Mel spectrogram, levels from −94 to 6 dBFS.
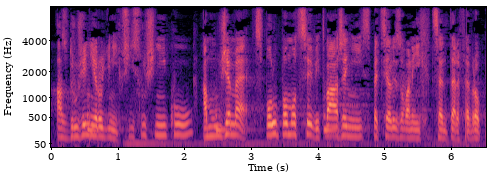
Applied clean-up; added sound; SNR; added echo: none; Bowed string instrument; 15 dB; none.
